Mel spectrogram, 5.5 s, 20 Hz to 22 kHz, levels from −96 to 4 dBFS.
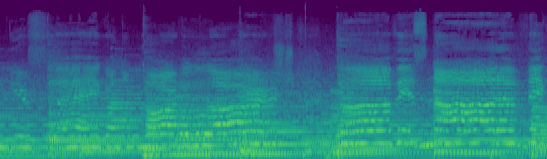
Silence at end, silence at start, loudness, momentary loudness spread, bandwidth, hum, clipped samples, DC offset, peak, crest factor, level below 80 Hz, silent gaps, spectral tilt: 0 s; 0 s; -24 LUFS; 6 LU; 16.5 kHz; none; under 0.1%; under 0.1%; -8 dBFS; 14 dB; -44 dBFS; none; -7 dB/octave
